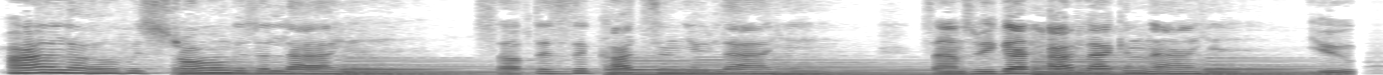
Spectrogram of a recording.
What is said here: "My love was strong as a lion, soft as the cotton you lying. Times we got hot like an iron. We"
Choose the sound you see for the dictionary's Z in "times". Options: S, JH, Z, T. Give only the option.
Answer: Z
